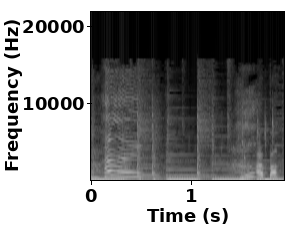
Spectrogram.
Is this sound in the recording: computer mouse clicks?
no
